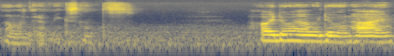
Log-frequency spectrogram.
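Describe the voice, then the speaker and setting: Deep gravelly-voiced woman streamer. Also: fairly even intonation, unhurried. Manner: laid-back, chatting with viewers while setting up a game. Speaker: live streamer. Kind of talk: casual chat with live viewers. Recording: echoey room with loud background noise.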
